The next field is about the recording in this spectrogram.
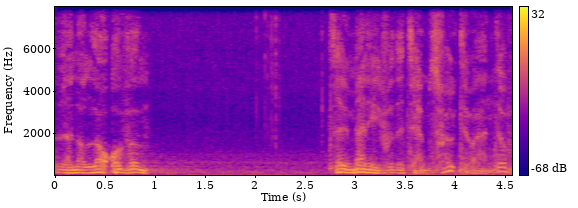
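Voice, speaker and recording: Over light background noise, a man puts on a raspy character voice at a medium pitch and a moderate pace. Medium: machinima. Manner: chuckling, folksy.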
